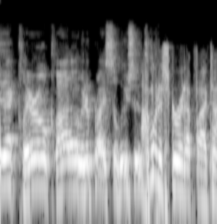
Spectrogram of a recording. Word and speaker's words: Claro: water price solutions how do you say that Claro Claro Enterprise Solutions I want to screw it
